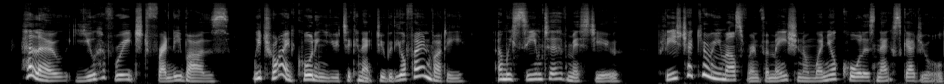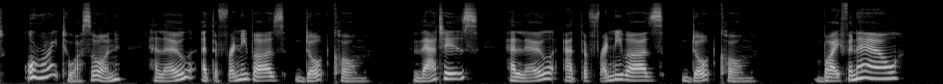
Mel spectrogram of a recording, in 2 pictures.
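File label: english british interactive voice response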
